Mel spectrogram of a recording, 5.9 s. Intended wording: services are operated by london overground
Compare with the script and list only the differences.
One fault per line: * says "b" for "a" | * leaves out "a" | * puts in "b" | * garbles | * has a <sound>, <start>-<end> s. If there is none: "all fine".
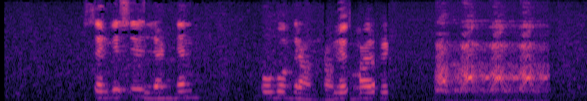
* leaves out "are operated by"
* garbles
* has a bark, 4.3-5.5 s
